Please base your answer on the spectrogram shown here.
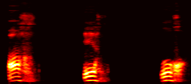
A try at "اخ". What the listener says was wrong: جلدی نہیں، بھاگنا نہیں. لمبا لمبا لمبا پڑھنا.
